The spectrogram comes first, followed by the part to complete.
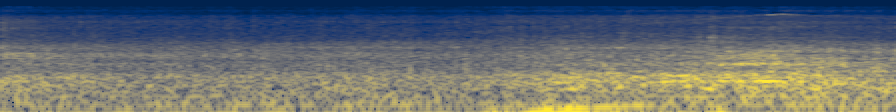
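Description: Ashok Leyland truck's engine running close by, its low rumble swelling about two and a half seconds in.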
